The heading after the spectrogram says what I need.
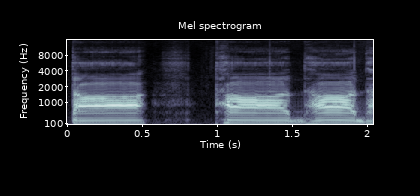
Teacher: भी स्वर है आप इसको देख लीजिएगा जिनका उच्चारण स्थान मतलब जिनका उच्चारण ऊपर के दांतों पर जीभ लगने से होता है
